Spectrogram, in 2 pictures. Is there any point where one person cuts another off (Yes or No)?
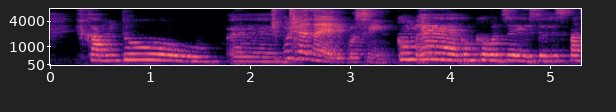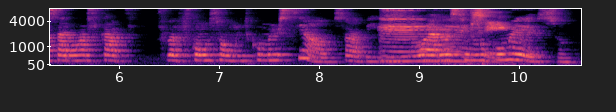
Yes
